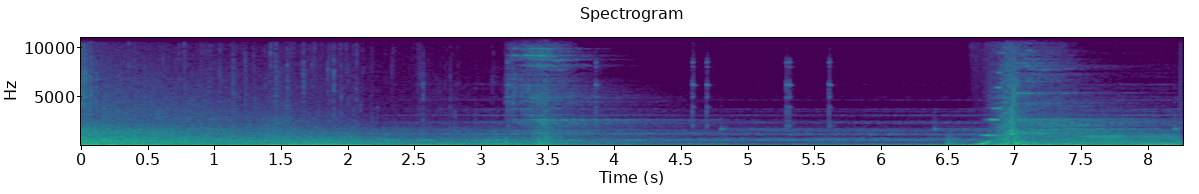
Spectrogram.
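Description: The Expelliarmus spell cast in the Hogwarts Legacy video game: a loud rumbling magical blast and whoosh that fades into a quieter swirl, then surges again with a bright, shimmering burst, with no one talking.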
